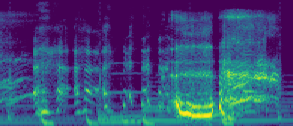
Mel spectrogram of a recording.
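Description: Loud throat clearing: a few softer guttural rasps, then two strong, harsh, drawn-out bursts, each lasting about half a second, with no speech.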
